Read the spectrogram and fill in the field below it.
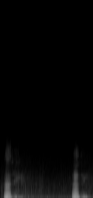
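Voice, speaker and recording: A man's voice: slow, natural voice. An actor playing a big, shady man in his forties, edgy and insistent, in an old radio mystery style. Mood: furtive, pleading. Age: 40s. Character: big, nervous, sweating pool-parlor owner hiding guilt, turns menacing. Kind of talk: 1940s-50s radio mystery acting. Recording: muffled vintage radio recording.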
